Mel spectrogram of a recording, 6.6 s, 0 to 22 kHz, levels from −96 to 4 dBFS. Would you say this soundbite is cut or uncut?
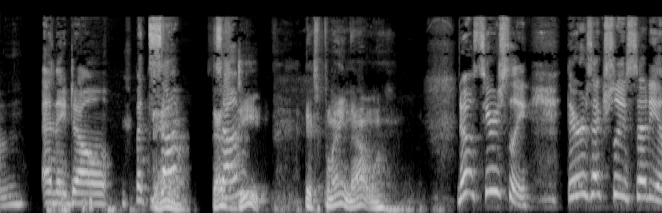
uncut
